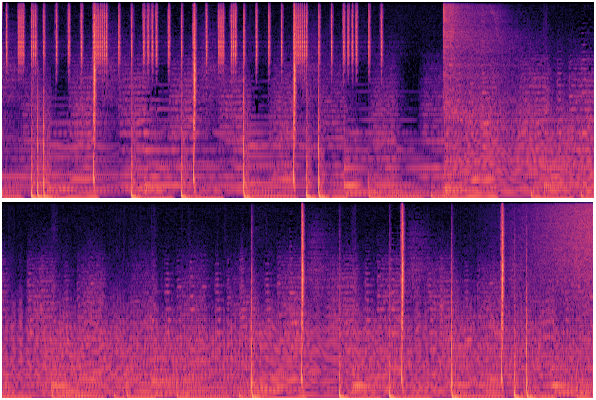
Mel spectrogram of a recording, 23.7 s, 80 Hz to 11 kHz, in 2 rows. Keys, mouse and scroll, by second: 3.1-3.6 click, 3.9-5.1 typing, 5.5 click, 11.3-12.5 drag, 12.8-13.7 drag, 21.5 click, 23.2 click.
